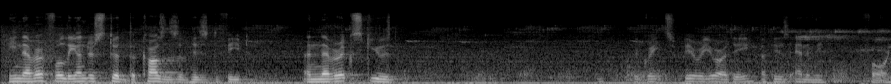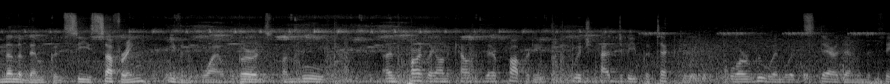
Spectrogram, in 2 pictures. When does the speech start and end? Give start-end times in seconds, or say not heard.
0.1-4.0, 6.0-17.7.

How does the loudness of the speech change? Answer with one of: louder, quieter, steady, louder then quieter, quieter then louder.
quieter.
